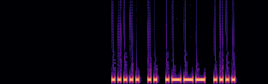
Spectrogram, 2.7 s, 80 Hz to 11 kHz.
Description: Morse code, heard as a keyed tone, about 38 wpm, 700 Hz. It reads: 5IJH
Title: Four Challenging Letter-Number Combinations 40wpm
